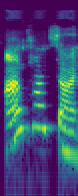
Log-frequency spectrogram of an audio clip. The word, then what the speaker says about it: en passant: Okay, so en passant is actually French, and it means in passing. So it's spelled E-N space P-A-S-S-A-N-T, en passant. So, and you know, I'm not French, so I don't really have the little accent with it, but yeah, so this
